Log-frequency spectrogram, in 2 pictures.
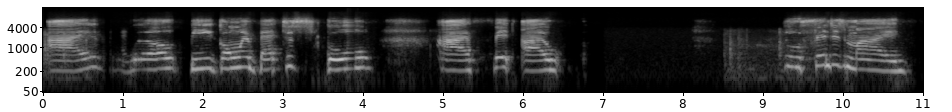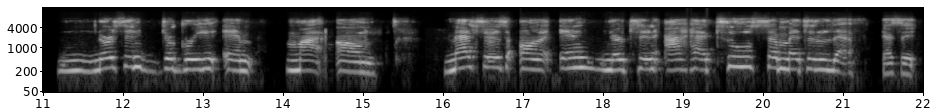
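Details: Real aphasia in a 47-year-old woman after a stroke on February 19, 2019, with sudden loss of speech at onset; recorded June 2021; finding: aphasia after stroke.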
